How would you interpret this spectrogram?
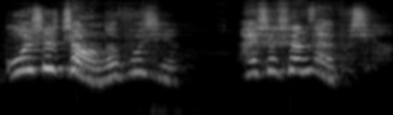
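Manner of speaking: loud tipsy pleading; drunken outburst. Acted. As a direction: yell it drunk and hurt. Drunk girl yells at prince.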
